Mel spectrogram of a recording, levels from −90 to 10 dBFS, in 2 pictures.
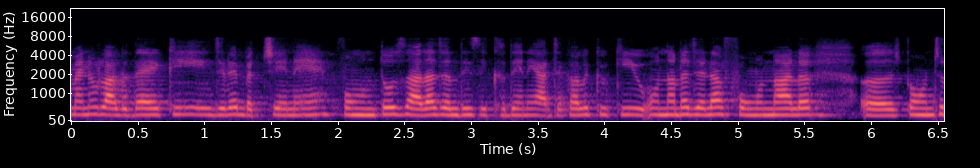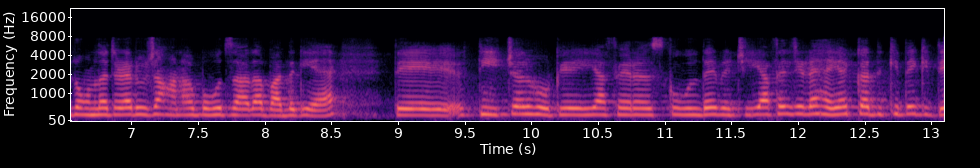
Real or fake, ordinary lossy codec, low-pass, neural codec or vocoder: fake; none; none; codec, 16 kHz, 1 kbps, X-Codec, HuBERT features, trained on LibriSpeech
